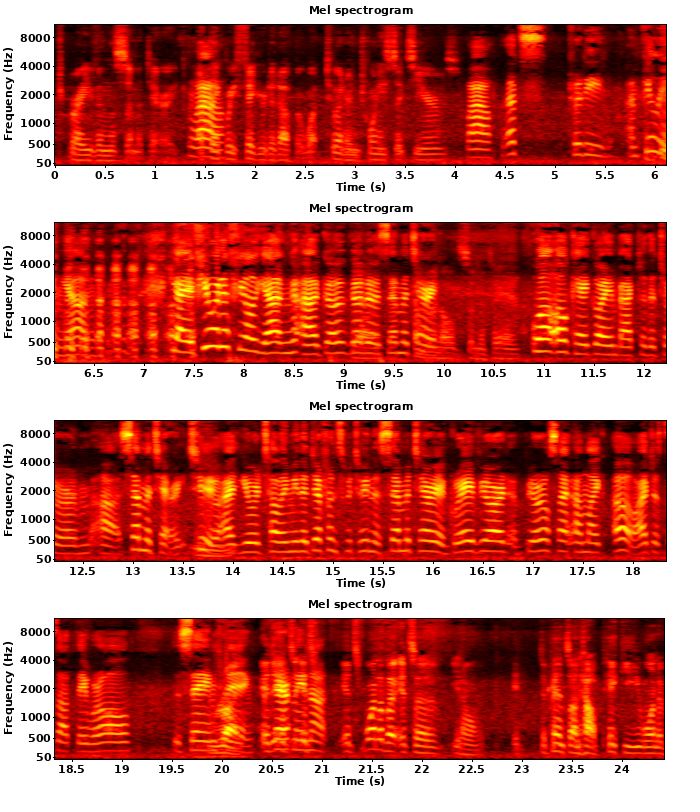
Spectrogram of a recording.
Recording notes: Recorded onsite at the historic American Cemetery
